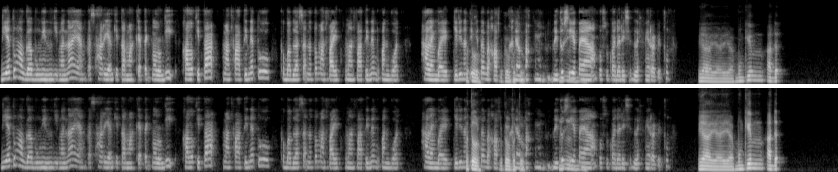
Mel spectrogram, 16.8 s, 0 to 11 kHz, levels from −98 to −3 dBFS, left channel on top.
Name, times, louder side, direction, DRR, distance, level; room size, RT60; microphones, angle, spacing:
voice 1, 0.0-8.0 8.4-13.4, left 6 dB, 85° left, 0.5 m, -31 dB
voice 2, 10.1-10.5 11.2-11.6 14.0-15.5, right 5 dB, 65° right, 0.4 m, -28 dB
6.2 x 4.5 x 4.4 m
head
